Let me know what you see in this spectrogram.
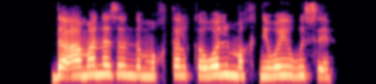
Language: Pashto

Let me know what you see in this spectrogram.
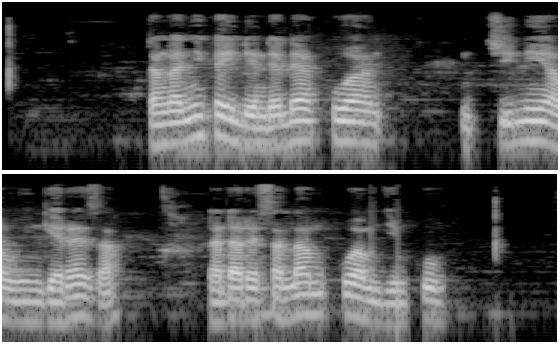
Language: Swahili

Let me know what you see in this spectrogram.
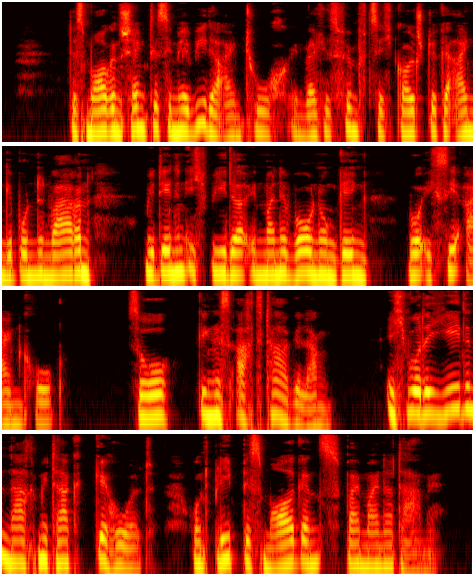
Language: German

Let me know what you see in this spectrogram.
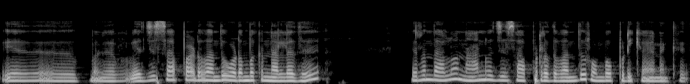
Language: Tamil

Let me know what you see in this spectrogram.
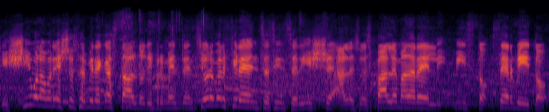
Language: Italian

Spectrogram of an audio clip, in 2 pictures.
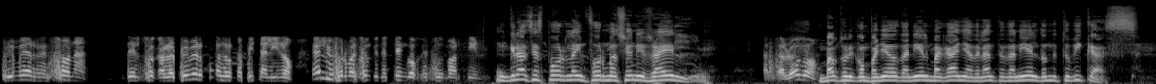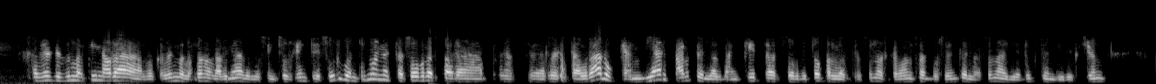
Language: Spanish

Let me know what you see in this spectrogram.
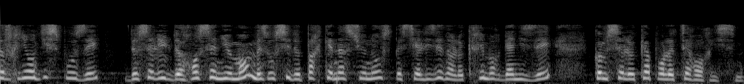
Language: French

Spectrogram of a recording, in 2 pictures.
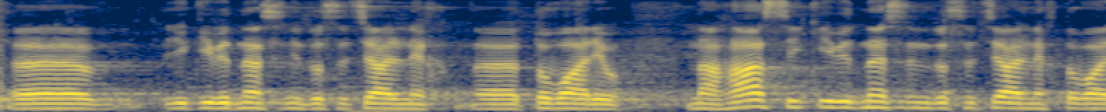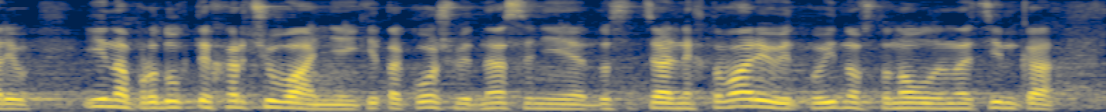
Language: Ukrainian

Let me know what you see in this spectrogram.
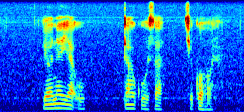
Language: Venda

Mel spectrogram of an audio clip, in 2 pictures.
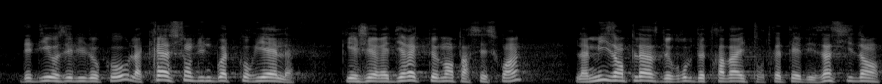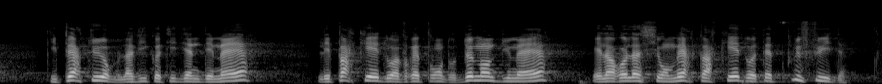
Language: French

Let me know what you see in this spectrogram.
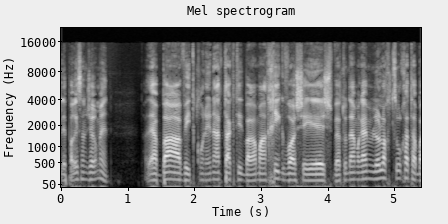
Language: Hebrew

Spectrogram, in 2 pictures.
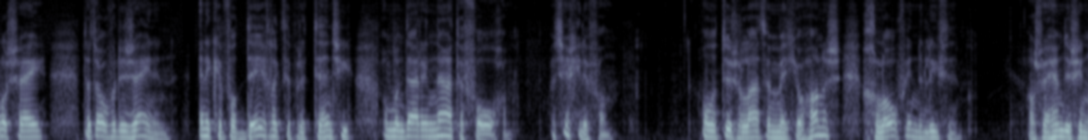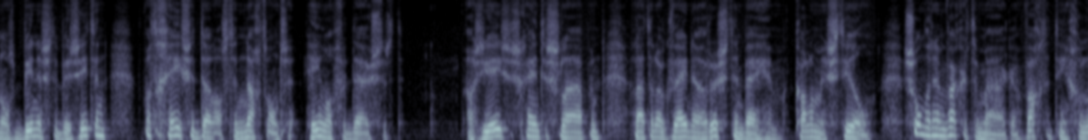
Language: Dutch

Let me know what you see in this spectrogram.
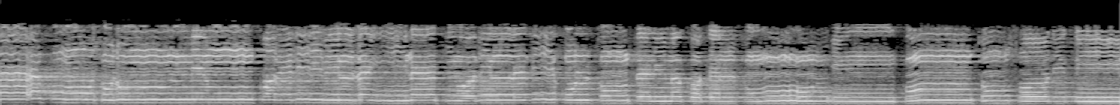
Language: Arabic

